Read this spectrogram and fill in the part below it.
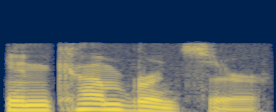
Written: encumbrancer

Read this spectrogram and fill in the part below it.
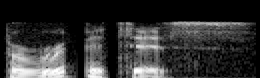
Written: peripatus

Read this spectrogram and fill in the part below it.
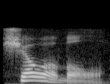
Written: showable

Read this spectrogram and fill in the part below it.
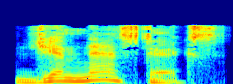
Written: gymnastics

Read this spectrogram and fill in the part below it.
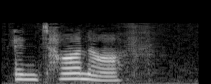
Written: antonov

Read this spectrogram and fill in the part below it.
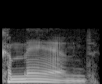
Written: command

